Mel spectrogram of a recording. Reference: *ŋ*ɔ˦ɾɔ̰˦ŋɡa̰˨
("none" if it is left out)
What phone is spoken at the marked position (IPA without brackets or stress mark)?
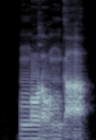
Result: ŋ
